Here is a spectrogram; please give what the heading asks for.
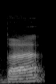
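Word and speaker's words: باء: Ba, toujours légère, aucune exception. C'est le B de la langue française prononcé légèrement. Donc comme je l'ai dit, c'est Ba. Ba, c'est prononcé légèrement. Ba, pas d'exception. On ne dit pas Ba. Ba. Ba, c'est faux. Dans la langue arabe, on dit Ba.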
